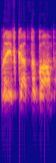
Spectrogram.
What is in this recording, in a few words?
enemy picked bomb, radio; GSG9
